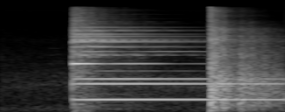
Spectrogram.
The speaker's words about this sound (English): The bell tolls at a daily ceremony in Kiev as Ukrainian soldiers who died fighting Russian-backed separatist forces in the country's east are remembered.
